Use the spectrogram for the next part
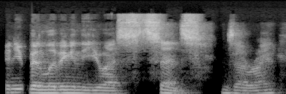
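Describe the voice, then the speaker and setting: A man's voice: medium pitch, steady tone, normal speed, dark tone. A man hosting a podcast interview, reading a guest's bio and then talking in an earnest, hesitant way with many restarts. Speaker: podcast host. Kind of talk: conversational interview. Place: lives in a Latin American country.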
